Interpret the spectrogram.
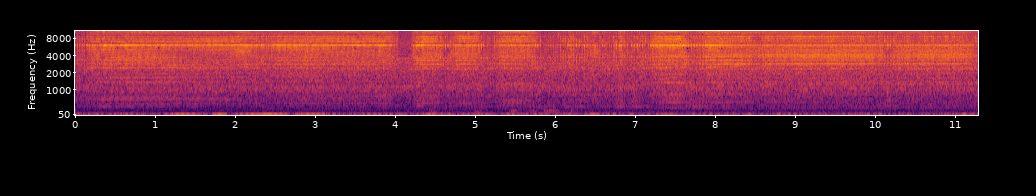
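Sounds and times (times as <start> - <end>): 
Vaio fan whirring: 0.1 - 11.2
rubbing: 4.3 - 6.7.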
